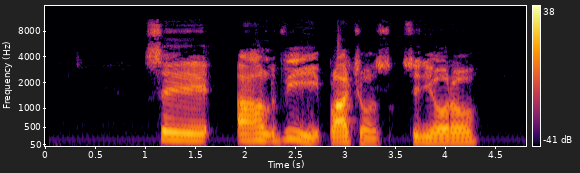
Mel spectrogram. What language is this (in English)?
Esperanto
